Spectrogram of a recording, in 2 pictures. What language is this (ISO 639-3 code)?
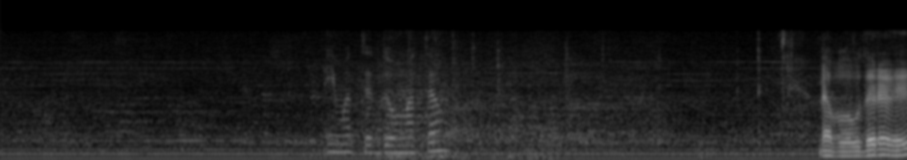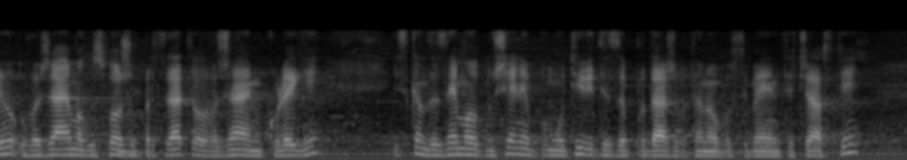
bul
